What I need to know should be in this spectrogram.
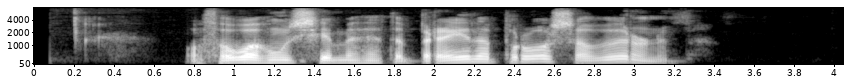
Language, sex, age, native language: Icelandic, male, 50-59, Icelandic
